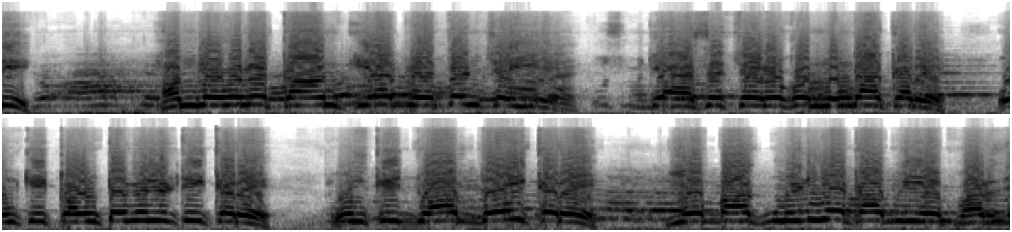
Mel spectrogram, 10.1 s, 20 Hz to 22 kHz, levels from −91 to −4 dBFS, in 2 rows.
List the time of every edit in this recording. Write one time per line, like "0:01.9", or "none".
none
